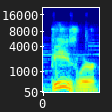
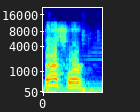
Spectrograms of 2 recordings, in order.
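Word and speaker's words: Besler: show when vessler i.e beasler was out there playing for skc i said yes i said bessler and i'm sticking to it because that's how it's pronounced in germany anyhow just own it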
